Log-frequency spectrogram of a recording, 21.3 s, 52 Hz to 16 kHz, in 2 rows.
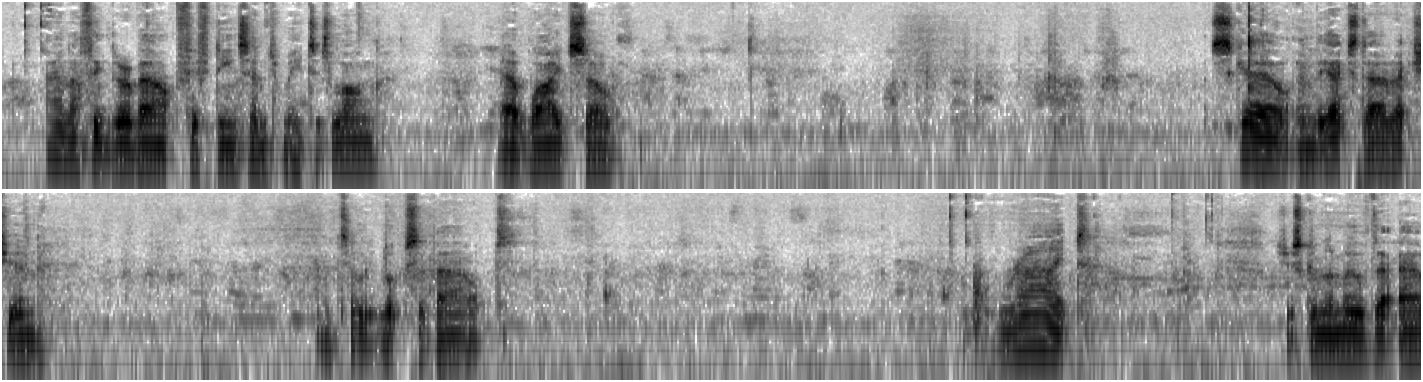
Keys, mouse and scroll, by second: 0.1 click, 1.8 middle click, 1.8 z, 2.6-3.8 scroll down 4, 6.9 middle click, 9.1 s, 10.6 x, 17.6 click, 19.2 middle click.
